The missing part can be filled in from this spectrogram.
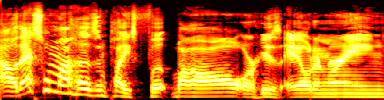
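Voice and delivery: put-on high, real country accent. Imitating wife answering school staff about son's swearing: imitating wife's country voice. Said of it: "she has that real country voice".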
